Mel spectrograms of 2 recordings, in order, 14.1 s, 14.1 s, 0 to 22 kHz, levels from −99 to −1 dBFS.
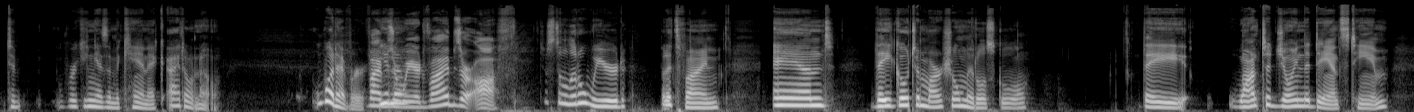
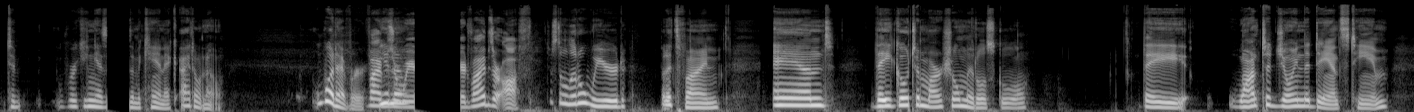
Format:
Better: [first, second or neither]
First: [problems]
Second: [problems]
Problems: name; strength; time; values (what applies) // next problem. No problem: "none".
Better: first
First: none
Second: audio freezing; at 1 s and at 4 s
